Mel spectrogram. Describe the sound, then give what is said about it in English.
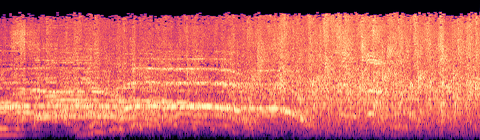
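An audience breaks into sustained applause with cheers and whoops for Rory Scovel, dense clapping going on steadily for several seconds, loud throughout. “Can we get a round of applause for Rory Scovel?”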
